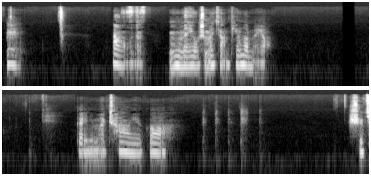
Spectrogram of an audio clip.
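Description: A young woman talks with animation into a microphone, heard over an online call.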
